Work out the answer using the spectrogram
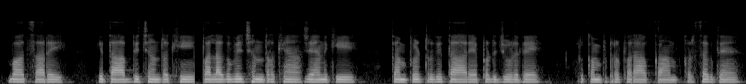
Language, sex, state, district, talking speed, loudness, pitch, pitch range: Garhwali, male, Uttarakhand, Uttarkashi, 200 wpm, -27 LUFS, 115 Hz, 110-115 Hz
